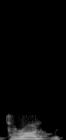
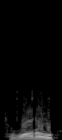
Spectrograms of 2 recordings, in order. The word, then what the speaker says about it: Toronto: another area code in Toronto it's like cell phone providers yes a handful of towns been there a bunch of times don't the locals you can call it Toronto they don't pronounce the T it's like T Oro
